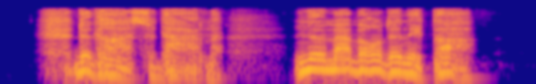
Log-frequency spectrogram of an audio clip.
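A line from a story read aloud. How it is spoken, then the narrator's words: Distressed cry. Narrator (French): s'écria dans un accès de détresse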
